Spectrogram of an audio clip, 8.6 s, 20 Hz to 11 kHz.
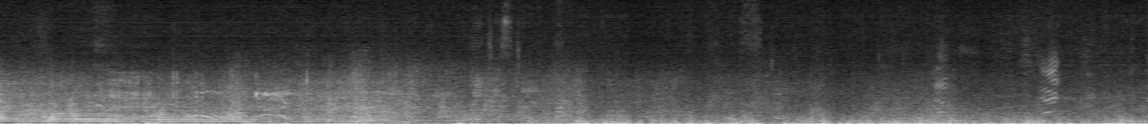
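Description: Pilatus PC-9 turboprop passing, its propeller drone of several tones falling slowly in pitch over the first three seconds or so as it goes by. Wind rumbles on the microphone throughout.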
